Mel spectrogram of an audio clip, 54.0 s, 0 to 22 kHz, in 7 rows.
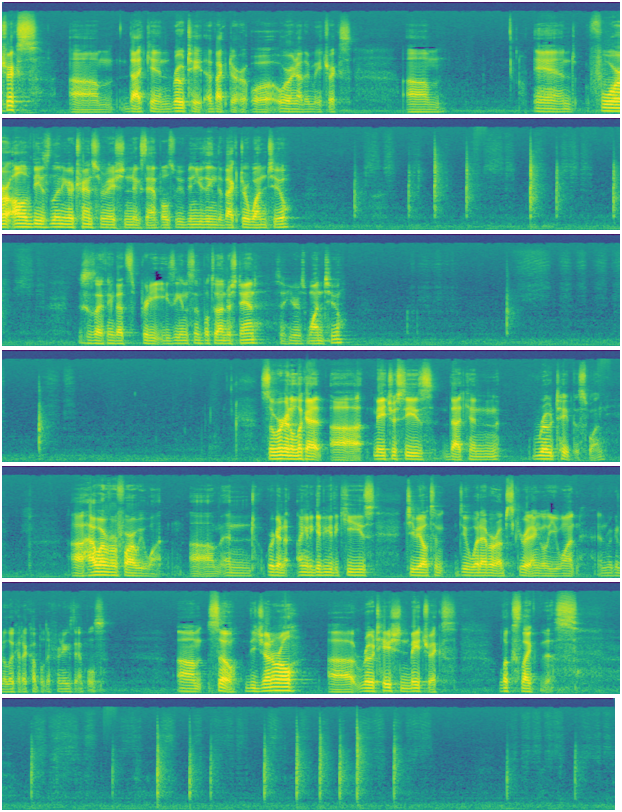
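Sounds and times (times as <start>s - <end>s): chalk scratch: 12.1s - 16.0s, 20.5s - 21.2s, 21.8s - 24.1s, 46.7s - 51.8s, 52.6s - 54.0s
chalk tapping on chalkboard: 12.1s - 16.0s, 21.7s - 24.1s, 46.7s - 51.7s, 52.6s - 54.0s.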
